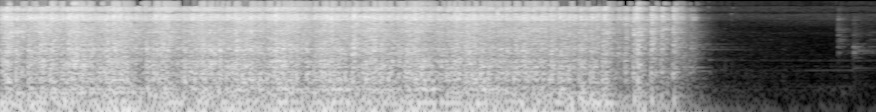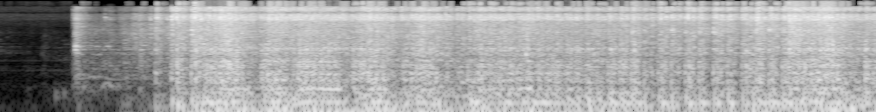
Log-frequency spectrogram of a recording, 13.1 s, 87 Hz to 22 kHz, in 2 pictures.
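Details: Big-cam 454 Chevy big block on an engine stand, early start with no tuning, for a rat rod: catches into loud choppy loping idle about three beats a second from the big cam; camera mic may make it sound like rod knock.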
